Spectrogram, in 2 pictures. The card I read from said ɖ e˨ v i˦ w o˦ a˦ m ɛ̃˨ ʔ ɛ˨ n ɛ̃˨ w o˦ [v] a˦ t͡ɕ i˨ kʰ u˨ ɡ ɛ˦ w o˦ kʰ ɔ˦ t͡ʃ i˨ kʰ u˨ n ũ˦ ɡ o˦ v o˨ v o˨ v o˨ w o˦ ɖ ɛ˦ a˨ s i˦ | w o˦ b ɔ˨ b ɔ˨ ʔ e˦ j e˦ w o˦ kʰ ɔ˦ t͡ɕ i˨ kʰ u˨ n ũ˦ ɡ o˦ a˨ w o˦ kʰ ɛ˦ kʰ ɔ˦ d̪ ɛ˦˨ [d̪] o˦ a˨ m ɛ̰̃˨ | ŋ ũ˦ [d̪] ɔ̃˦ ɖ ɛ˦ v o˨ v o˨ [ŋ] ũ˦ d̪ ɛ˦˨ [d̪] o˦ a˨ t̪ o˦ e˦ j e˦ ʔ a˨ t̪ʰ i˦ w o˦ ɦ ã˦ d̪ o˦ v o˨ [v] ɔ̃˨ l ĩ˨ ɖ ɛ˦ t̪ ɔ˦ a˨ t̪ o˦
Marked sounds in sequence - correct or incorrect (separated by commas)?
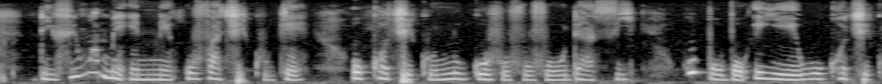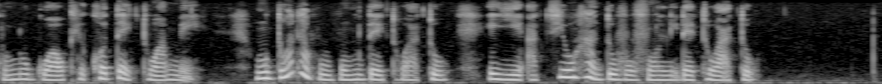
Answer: correct, incorrect, correct, incorrect, incorrect, correct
